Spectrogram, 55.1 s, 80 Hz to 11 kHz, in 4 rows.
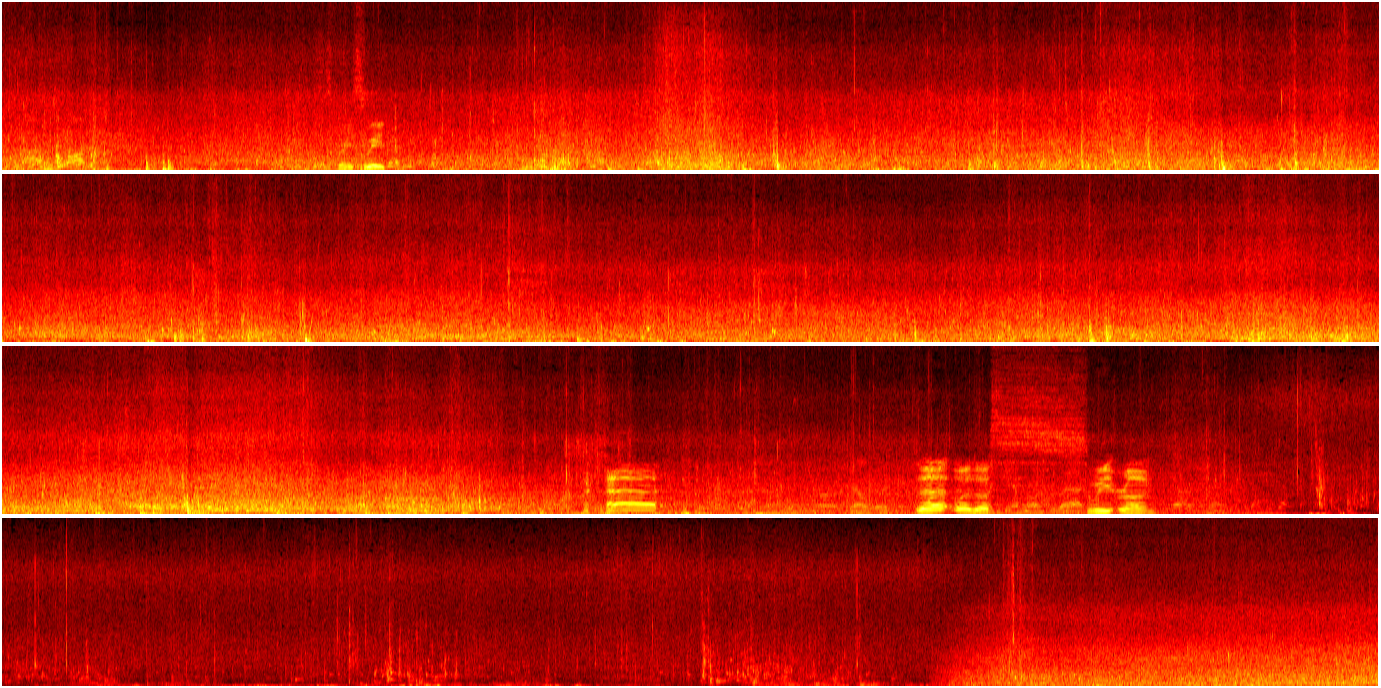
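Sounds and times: wind gusting on microphone: 0.0s - 47.6s, 48.8s - 55.0s
river water rushing and splashing: 0.0s - 55.0s
person calling: 37.4s - 39.1s.

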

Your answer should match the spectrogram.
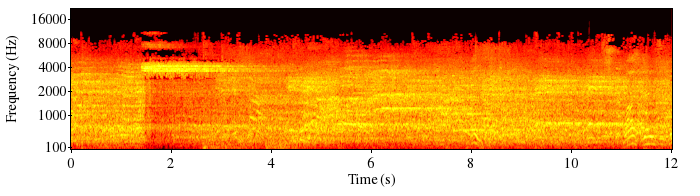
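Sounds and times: steady background noise: 0.0s - 12.0s
referee's whistle blast: 1.4s - 3.5s.

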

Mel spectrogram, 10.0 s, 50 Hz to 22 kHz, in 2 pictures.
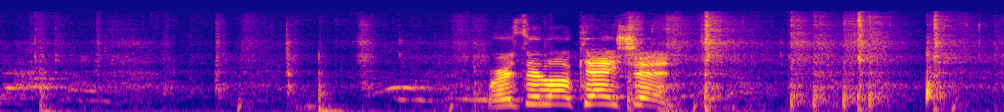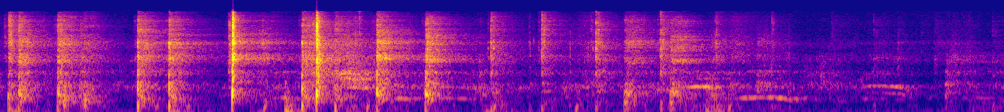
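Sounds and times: balls striking wood: 3.2s - 8.9s
paintball guns firing: 3.3s - 8.9s.

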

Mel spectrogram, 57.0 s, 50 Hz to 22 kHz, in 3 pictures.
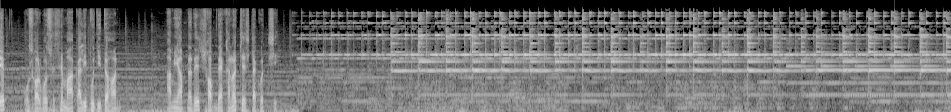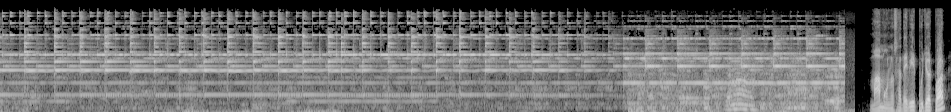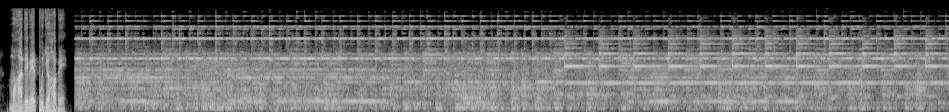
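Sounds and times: temple bells ringing quickly: 3.4s - 36.1s, 39.5s - 57.0s
low wavering tone: 5.9s - 36.0s.

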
